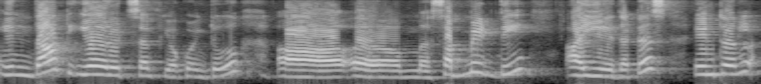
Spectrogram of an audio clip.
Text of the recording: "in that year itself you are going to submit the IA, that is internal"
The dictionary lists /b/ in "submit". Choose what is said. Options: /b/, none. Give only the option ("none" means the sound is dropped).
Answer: /b/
